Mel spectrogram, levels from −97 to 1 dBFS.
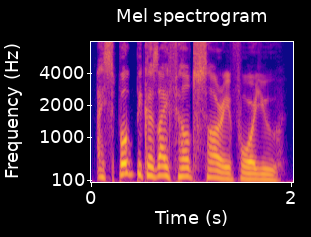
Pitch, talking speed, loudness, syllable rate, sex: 150 Hz, 235 wpm, -19 LUFS, 6.5 syllables/s, male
